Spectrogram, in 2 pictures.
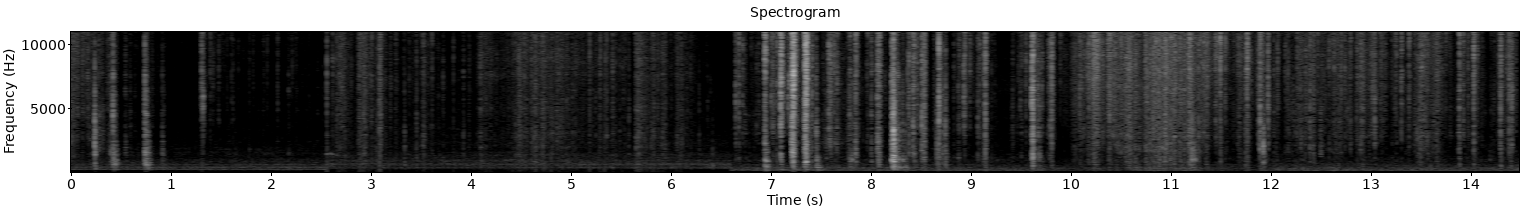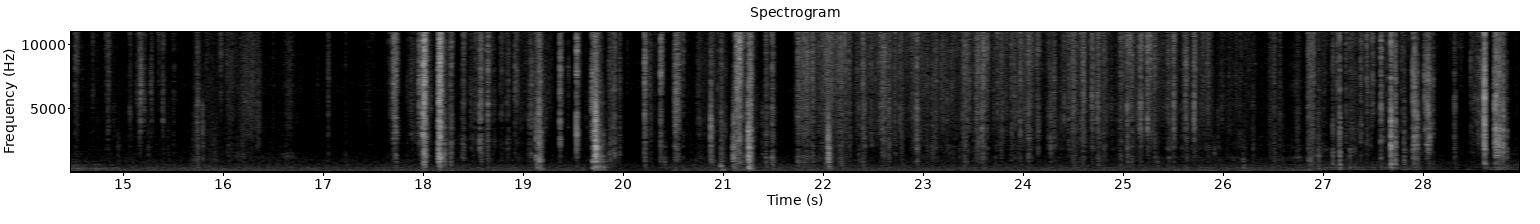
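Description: Aluminium foil crinkling and rustling as it is handled, with irregular sharp crackles and clicks in clusters, loudest about seven seconds in and again around eighteen to twenty-one seconds.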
